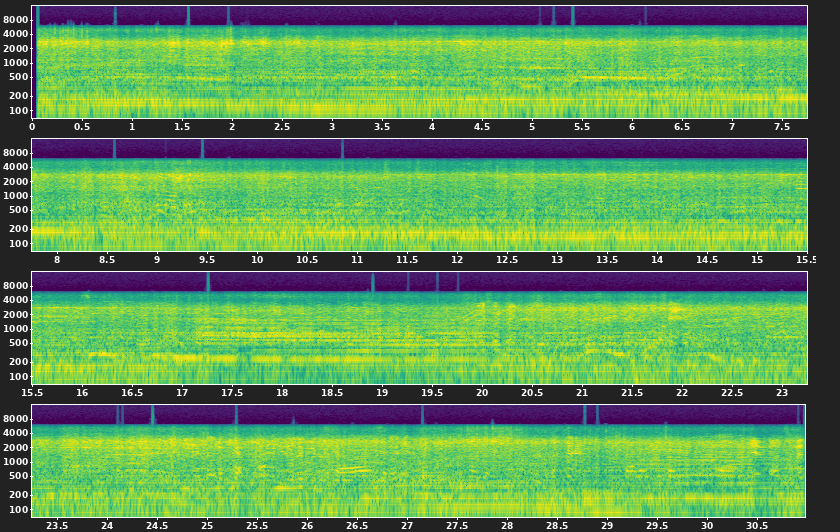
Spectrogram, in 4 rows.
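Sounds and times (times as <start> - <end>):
car engines racing: 0.0 - 30.9.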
